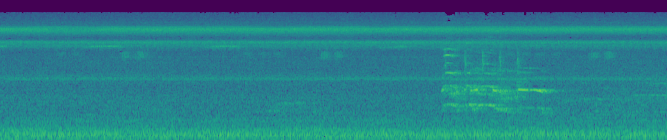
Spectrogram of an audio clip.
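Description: A rooster crows once, about seven seconds in, over a steady low rumble and a continuous high-pitched whine.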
